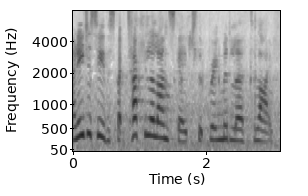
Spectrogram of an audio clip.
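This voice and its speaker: Speaking in a Yorkshire accent, a woman talks at a high pitch and a fairly quick pace, with lively intonation. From Yorkshire, northern England. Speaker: fan making a contest entry video. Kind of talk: scripted narration.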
